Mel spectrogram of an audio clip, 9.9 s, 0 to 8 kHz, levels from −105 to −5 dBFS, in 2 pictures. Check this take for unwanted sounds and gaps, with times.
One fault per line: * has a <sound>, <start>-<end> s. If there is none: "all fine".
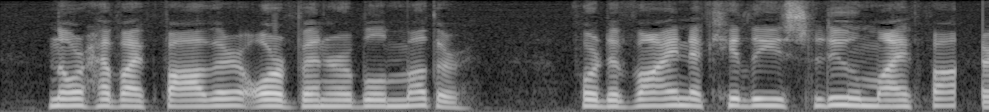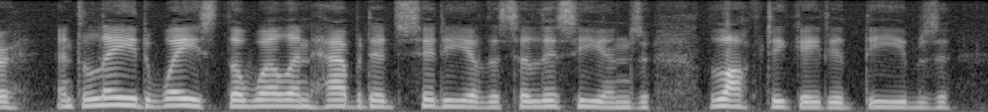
* has a dropout, 4.8-4.9 s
